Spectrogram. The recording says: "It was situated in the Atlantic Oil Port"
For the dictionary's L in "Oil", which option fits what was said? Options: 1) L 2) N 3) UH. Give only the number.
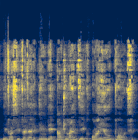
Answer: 1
